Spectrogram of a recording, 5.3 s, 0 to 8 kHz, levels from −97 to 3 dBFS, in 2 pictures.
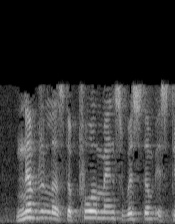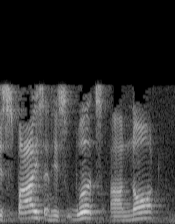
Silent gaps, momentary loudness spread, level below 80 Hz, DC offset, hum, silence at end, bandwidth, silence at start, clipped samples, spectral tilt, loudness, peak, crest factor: none; 10 LU; -70 dBFS; under 0.1%; none; 0.25 s; 5.2 kHz; 0.25 s; under 0.1%; -8.5 dB/octave; -25 LUFS; -6 dBFS; 20 dB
